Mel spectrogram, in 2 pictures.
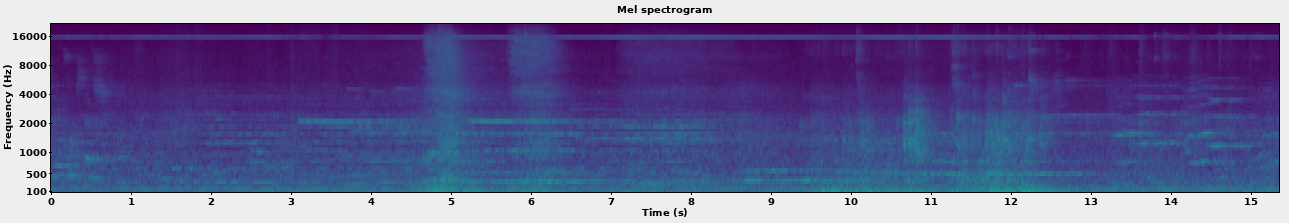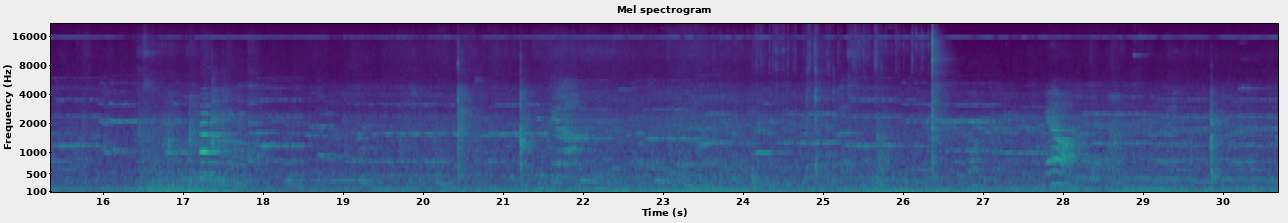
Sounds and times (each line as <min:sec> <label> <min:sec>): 0:00.0 Television sound 0:09.6
0:20.5 Freezer Noise 0:27.3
